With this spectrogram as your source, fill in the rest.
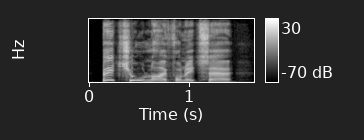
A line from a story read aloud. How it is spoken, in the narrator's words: said Groach cheerfully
